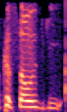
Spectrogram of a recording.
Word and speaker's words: Khashoggi: Khashoggi or Khashoggi.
